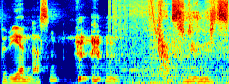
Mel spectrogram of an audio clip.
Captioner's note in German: Glitch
